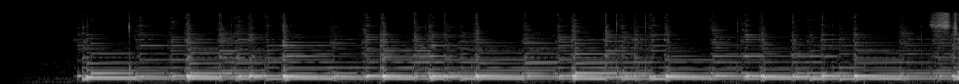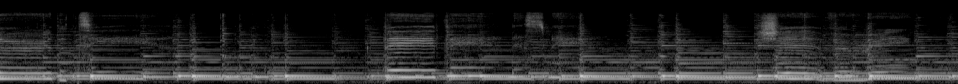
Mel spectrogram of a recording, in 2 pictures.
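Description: Enya concert ukulele playing a steady chord accompaniment as the song's instrumental intro, starting about a second in.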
